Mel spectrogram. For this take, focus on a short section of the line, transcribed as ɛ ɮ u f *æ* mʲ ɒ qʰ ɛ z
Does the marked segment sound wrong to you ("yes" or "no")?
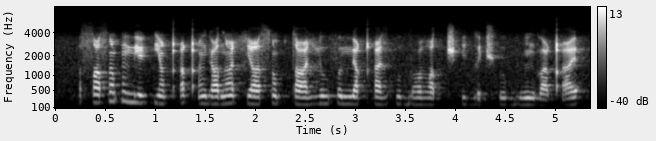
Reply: yes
